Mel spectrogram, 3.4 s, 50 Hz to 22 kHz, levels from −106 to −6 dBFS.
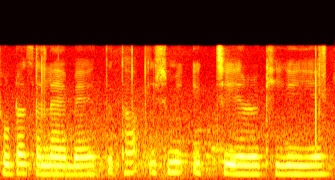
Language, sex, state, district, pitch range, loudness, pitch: Hindi, female, Uttar Pradesh, Shamli, 185-210 Hz, -19 LUFS, 190 Hz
